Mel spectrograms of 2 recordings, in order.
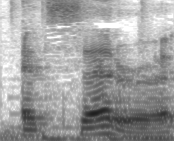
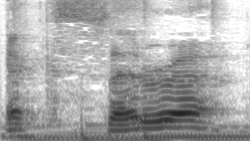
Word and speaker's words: etcetera: Etc. is the original expression from Latin. Etc. That's creative pronunciation. I'm not sure where that comes from.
